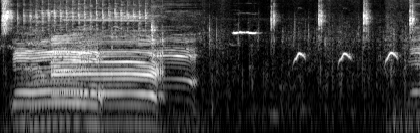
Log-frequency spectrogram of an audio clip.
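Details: A single long moo from one of dozens of tame cattle heading out of the barn to green pasture lasts almost two seconds, then fades into repeated short, upswept bird chirps.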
